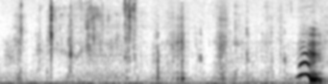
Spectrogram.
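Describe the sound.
Crunching of vegetarian bacon-flavour crisps: a few sharp, dry bites and chews at irregular intervals, quiet overall, then a brief hummed vocal sound at the very end.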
